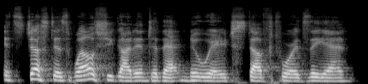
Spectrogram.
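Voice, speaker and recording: A woman's voice: on the low side, steady tone, normal speed, a little mellow, natural voice. A woman playing a bossy, exasperated little angel in a radio play, grumbling with sarcastic exclamations. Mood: brisk, grumbling. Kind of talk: live radio play acting.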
